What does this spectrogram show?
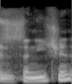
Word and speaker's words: Senyshyn: Senyshyn?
